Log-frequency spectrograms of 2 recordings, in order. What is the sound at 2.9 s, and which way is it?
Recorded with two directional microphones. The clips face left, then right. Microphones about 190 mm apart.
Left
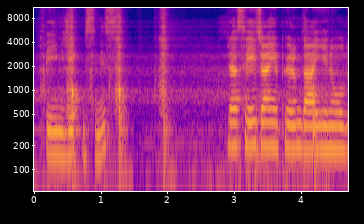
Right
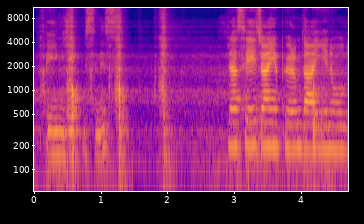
Speech, 45° left (ahead or behind).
